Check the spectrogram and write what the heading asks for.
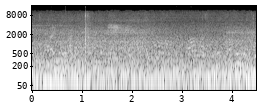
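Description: Indistinct voices of people around, over a steady low rumble, with one sharp click about a second in.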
